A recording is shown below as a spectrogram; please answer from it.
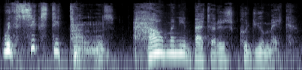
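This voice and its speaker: Insistent government minister, officious, formal, swooping intonation, slightly rough voice, radio drama. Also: male voice, medium pitch, huge pitch swings, takes it slowly, exaggerated voice. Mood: insistent, confident. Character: imperious, ambitious male government minister, smoothly insistent.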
